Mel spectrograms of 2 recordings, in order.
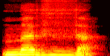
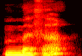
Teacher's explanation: we always stick our tongue between our teeth ever so slightly to pronounce the TH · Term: voiced TH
